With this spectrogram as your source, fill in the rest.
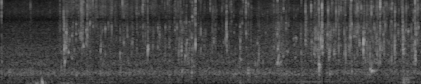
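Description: Hands rub and squelch meat in a metal bowl of water.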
